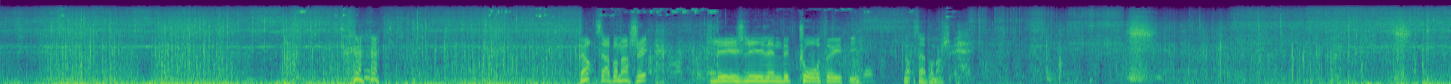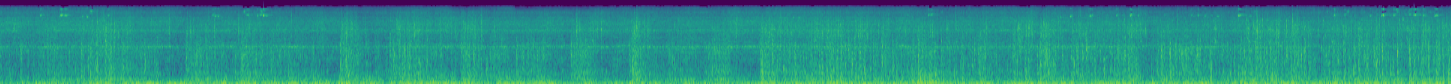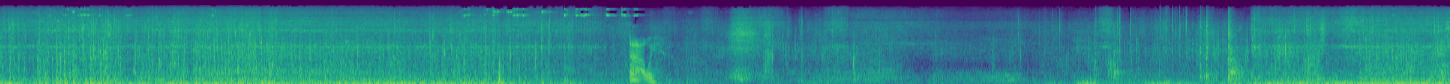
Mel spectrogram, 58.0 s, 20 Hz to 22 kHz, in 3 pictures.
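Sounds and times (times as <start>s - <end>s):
bike knocks and rattles: 0.0s - 11.9s, 15.6s - 48.1s, 52.5s - 58.0s
bike tyre roar: 0.0s - 58.0s
wind rumble on microphone: 17.9s - 46.7s.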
